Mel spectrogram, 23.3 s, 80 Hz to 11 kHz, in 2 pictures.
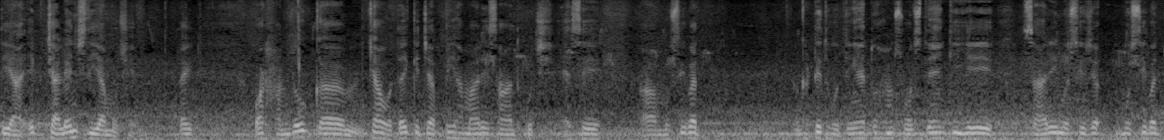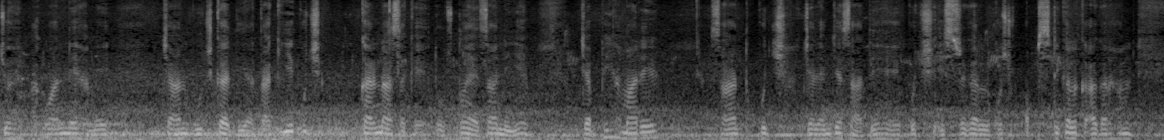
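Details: Stuttering in an adult man speaking Hindi, on day 51 of a 90-day speaking-practice challenge with yoga, meditation and breathing exercises; part-word repetition heard.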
